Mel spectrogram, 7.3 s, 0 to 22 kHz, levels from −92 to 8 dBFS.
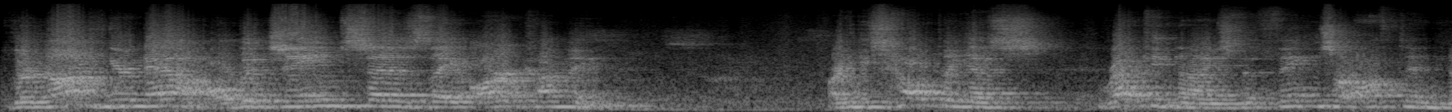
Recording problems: distortion; heavy; 8 dB below the speech
off-mic speech; far
room echo; noticeable; dies away in 0.5 s
murmuring crowd; noticeable; throughout; 20 dB below the speech
abrupt cut into speech; at the end

